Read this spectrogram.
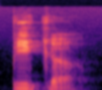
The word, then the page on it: pica: Provençal; pico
